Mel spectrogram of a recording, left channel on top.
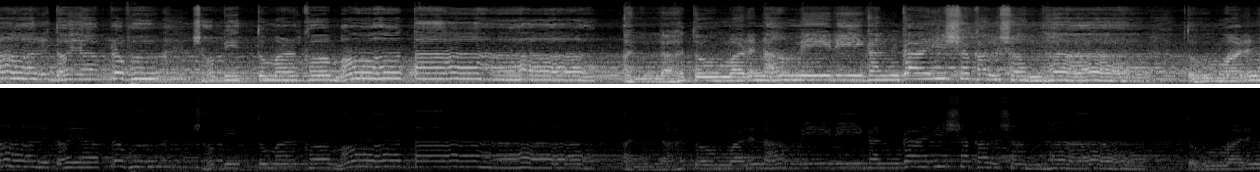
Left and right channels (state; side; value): quieter; right; 29.5 dB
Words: দয়া প্রভু, সবই তোমার ক্ষমতা। আল্লাহ তোমার নামেরই গান গাই সকাল সন্ধ্যা, তোমার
